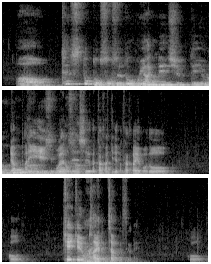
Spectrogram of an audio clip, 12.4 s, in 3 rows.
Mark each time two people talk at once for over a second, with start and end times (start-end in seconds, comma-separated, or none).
4.3-5.7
